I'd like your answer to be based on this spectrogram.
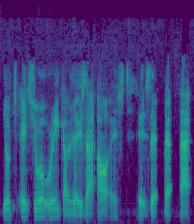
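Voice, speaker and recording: A middle-aged man from Australia talks casually as an interview guest. His voice is fairly low and comes through slightly muffled. He rambles and repeats phrases for emphasis. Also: lively intonation, moderate pace. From grew up in Australia. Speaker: musician guest. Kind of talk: casual chat.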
